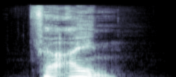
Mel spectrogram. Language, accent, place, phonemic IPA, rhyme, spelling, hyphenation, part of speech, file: German, Germany, Berlin, /fɛˈʁaɪ̯n/, -aɪ̯n, Verein, Ver‧ein, noun, De-Verein.ogg
- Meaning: association, club, society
